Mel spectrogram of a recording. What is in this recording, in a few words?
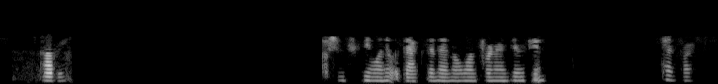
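police department dispatch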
